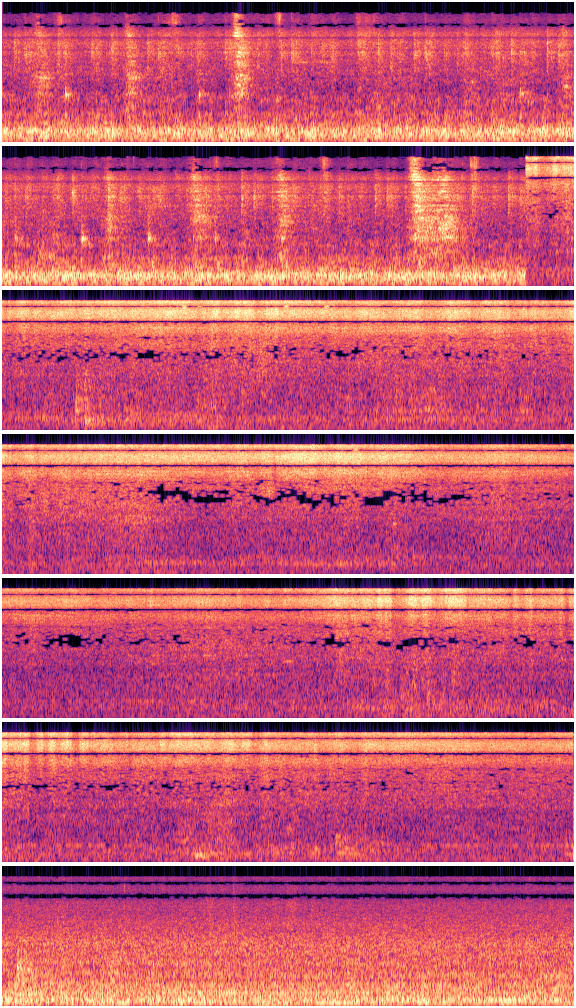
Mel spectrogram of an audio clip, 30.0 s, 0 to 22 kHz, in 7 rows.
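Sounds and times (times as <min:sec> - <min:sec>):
hose nozzle spraying water: 0:08.2 - 0:25.8.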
